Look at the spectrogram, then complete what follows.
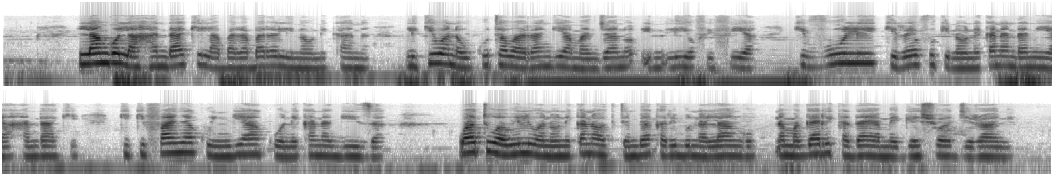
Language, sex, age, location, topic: Swahili, female, 18-24, Nairobi, government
